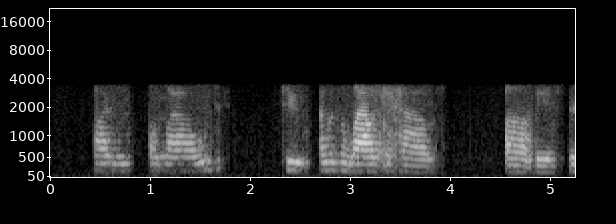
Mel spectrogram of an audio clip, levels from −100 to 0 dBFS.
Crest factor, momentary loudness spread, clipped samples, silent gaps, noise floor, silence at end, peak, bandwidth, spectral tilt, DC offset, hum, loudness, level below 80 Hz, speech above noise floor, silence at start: 22 dB; 18 LU; under 0.1%; none; -78 dBFS; 0 s; -8 dBFS; 3.6 kHz; -7 dB/octave; under 0.1%; none; -29 LUFS; -86 dBFS; 49 dB; 0.45 s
